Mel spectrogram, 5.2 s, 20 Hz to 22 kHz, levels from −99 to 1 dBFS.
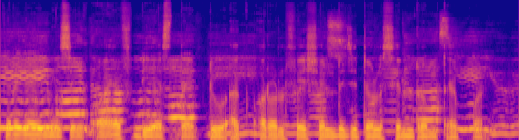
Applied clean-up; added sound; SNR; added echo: neural mask model RNNoise.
